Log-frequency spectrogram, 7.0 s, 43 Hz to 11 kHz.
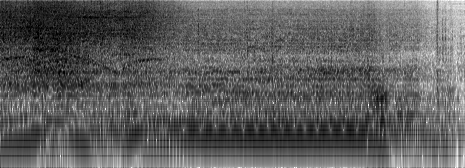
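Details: Volvo 240 warming up: steady, even hum stuck at a high idle that never settles low. Blown top cam seal leaking oil and an exhaust leak also noted; high-idle cause unconfirmed.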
